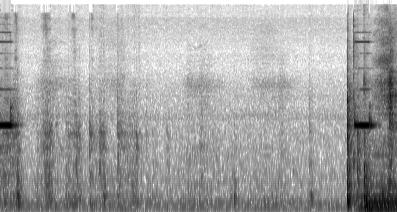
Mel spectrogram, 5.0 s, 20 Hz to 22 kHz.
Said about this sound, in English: Into the microwave, and I think it's 5 minutes.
